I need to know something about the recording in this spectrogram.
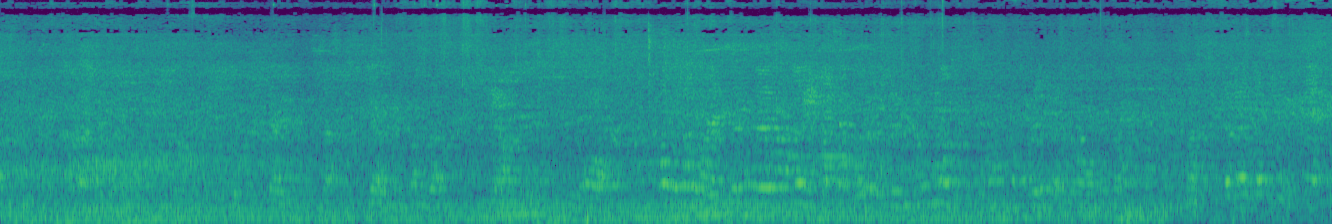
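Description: Voices of a crowd murmur on a busy street outdoors.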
